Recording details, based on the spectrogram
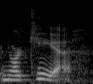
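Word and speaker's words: Nortje: So if we could just kind of have a look at a poem for Arthur Nortkia, actually, that's Afrikaans. That's apparently the Afrikaans pronunciation.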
